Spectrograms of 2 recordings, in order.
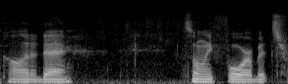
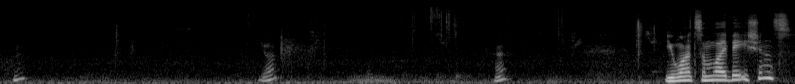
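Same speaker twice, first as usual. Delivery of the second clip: pet talk; 7 semitones higher, 4 dB quieter than usual. Real, not acted. Offering beer to goats.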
